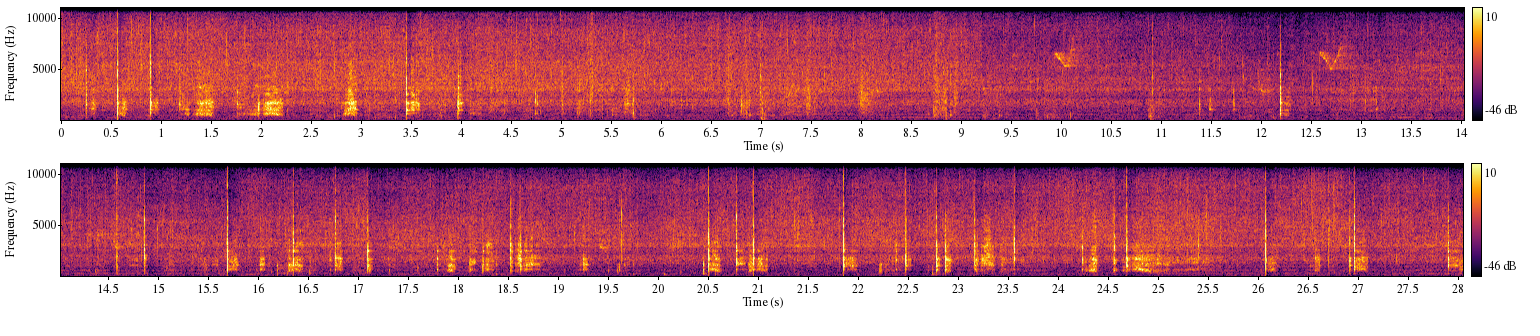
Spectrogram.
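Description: Diced vegetables sizzling in hot oil in a black square pan while a metal spoon stirs and scrapes against the pan in quick clusters of clicks. The scraping thins out for a few seconds near the middle.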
